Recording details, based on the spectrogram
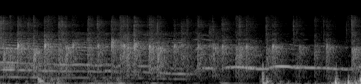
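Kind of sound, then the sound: crowd, audience clapping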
